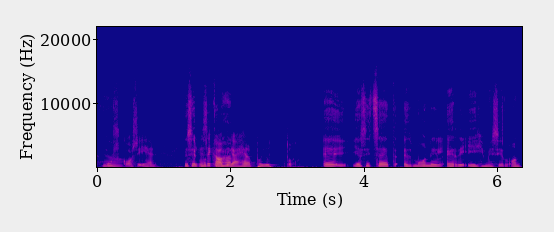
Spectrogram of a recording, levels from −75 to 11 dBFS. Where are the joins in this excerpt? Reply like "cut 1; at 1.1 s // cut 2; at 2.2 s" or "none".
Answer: cut 1; at 4.5 s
